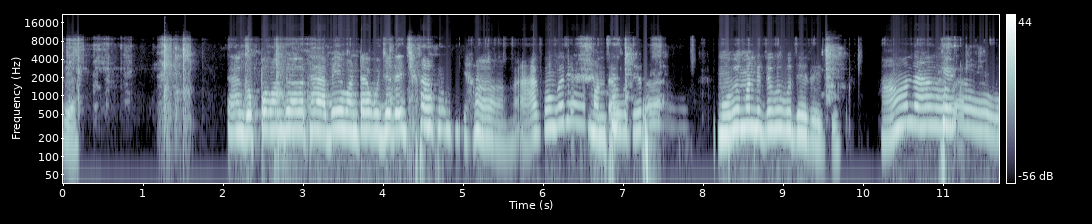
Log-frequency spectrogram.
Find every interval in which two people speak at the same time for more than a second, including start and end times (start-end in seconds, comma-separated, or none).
none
